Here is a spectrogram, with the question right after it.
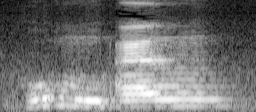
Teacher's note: mim mati jumpa ain, hukumnya izhar syafawi, mematikan, menyatakan bunyi mim mati bertemu dengan huruf ain.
